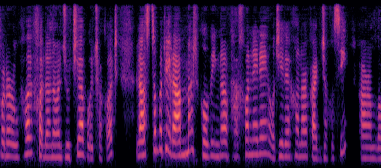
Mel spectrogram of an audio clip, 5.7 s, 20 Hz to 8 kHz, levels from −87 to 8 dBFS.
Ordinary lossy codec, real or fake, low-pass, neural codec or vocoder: none; fake; 7.2 kHz; codec, 16 kHz, 1.1 kbps, Voila-Tokenizer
